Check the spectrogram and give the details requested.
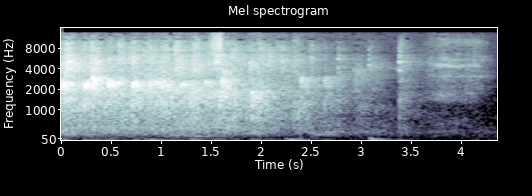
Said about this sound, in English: Round of applause for my lovely assistant this morning, please.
